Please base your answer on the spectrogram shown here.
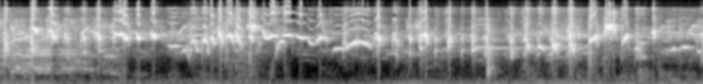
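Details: Oriental magpie-robin competing on a contest track, a national champion in aggressive full song: continuous bright whistles, fast chip series and slurred descending notes, with a long thin whistle and steady loud delivery.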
